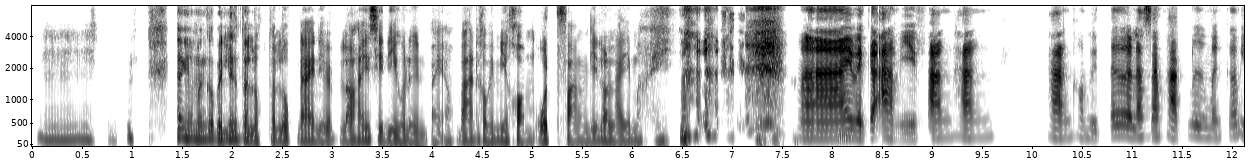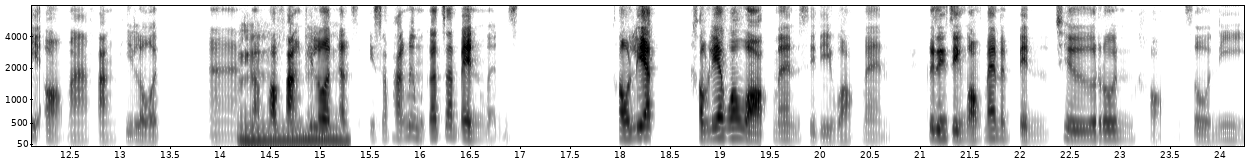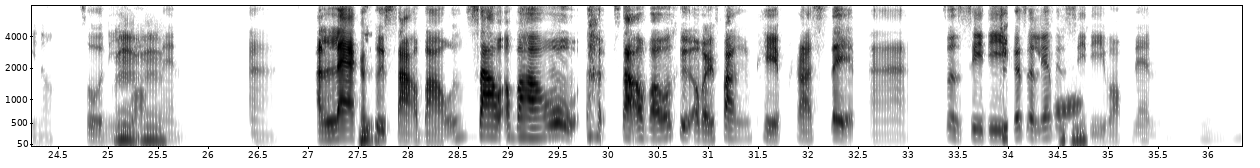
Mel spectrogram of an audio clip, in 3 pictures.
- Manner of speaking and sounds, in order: chuckle; chuckle; laughing while speaking: "ให้"; chuckle; chuckle
- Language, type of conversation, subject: Thai, podcast, คุณมีประสบการณ์แลกเทปหรือซีดีสมัยก่อนอย่างไรบ้าง?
